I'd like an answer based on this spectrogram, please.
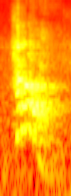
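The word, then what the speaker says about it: Hà Nội: 이게 하가 허허허 내처럼 한자의 하에 예 내자가네 허네 이게 중국어 발음 허네이고 어 베트남어는 하노이 하노이 이게 베트남 발언입니다.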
